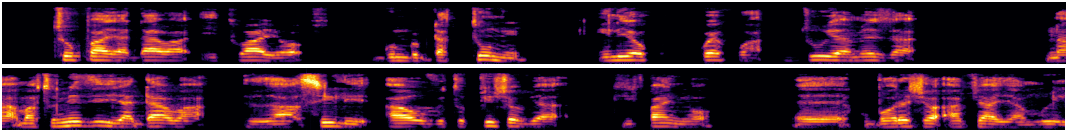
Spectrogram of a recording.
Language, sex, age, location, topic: Swahili, male, 18-24, Wajir, health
